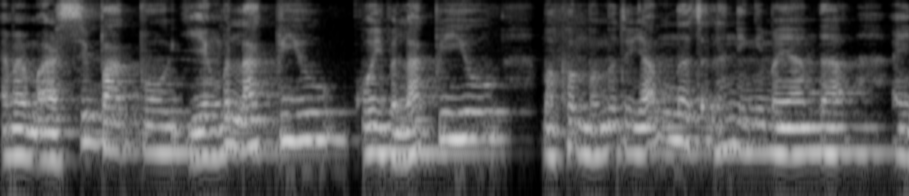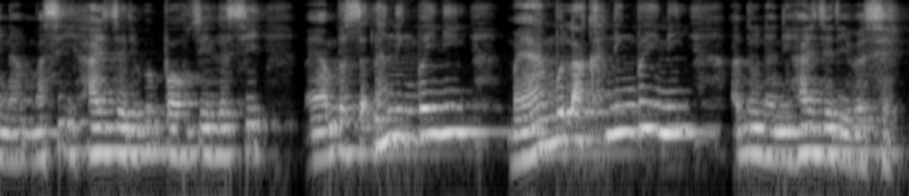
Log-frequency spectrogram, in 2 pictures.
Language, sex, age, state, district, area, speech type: Manipuri, male, 30-45, Manipur, Thoubal, rural, spontaneous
